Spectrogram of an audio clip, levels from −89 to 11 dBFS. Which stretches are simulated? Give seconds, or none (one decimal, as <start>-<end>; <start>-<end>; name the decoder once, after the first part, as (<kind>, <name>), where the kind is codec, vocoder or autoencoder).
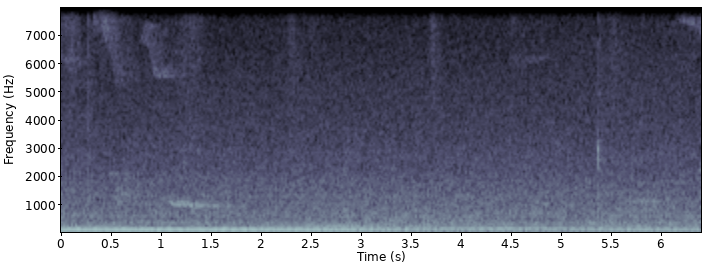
none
